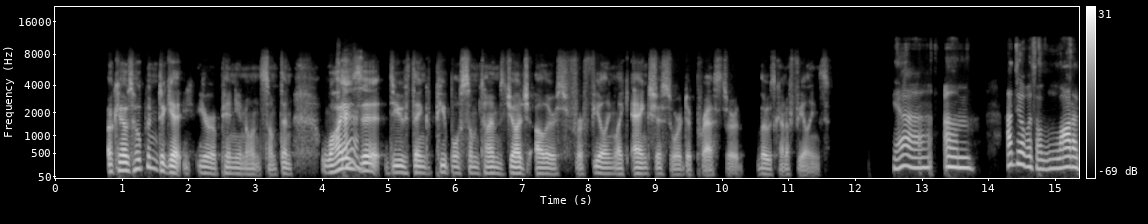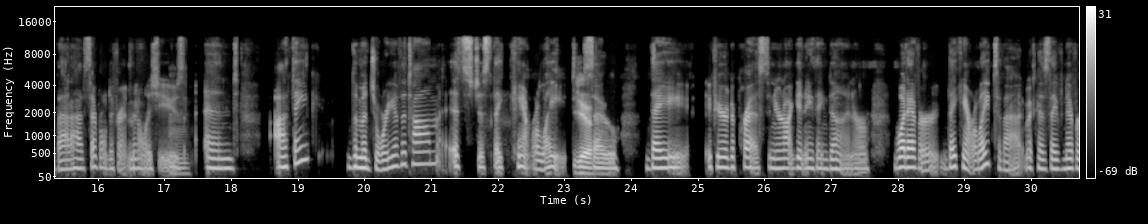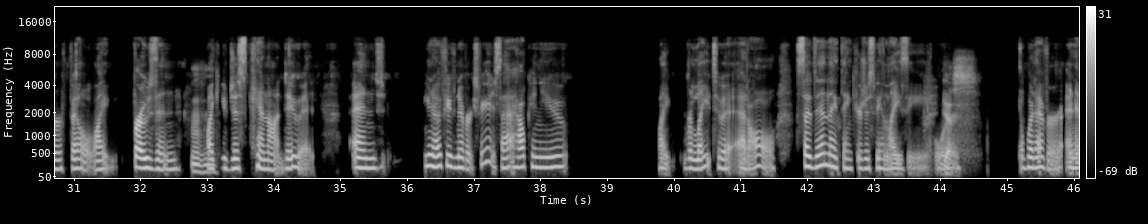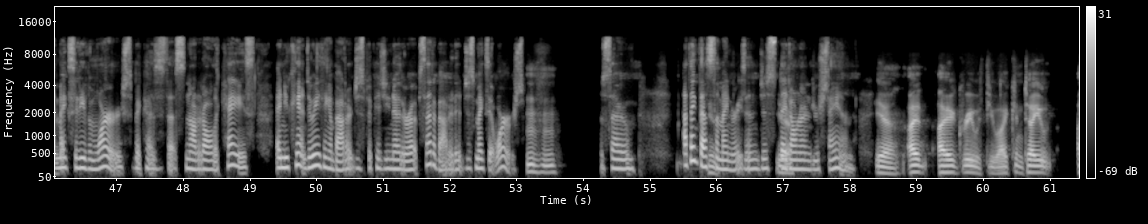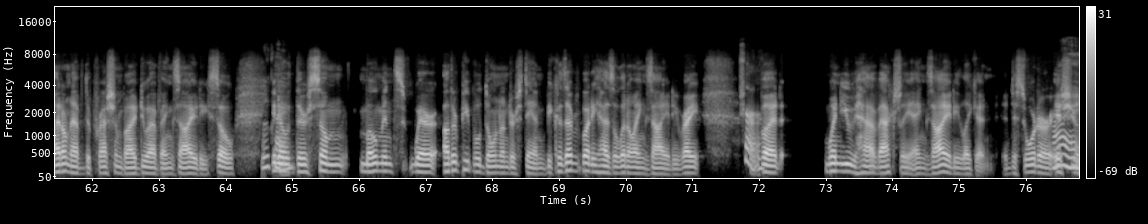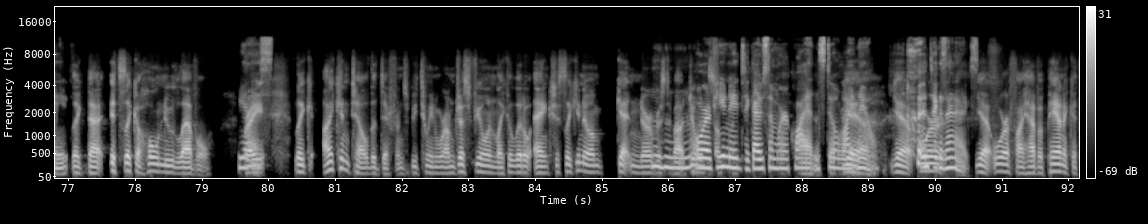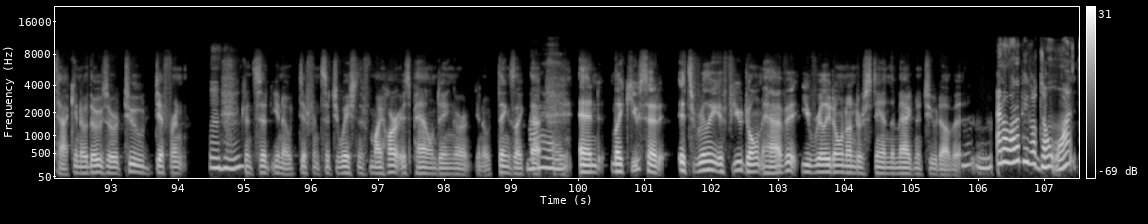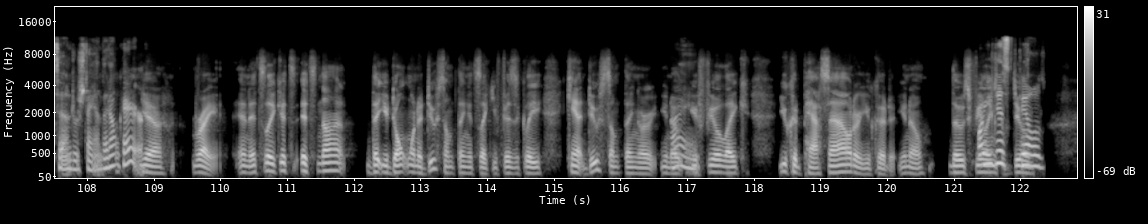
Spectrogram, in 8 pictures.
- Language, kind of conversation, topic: English, unstructured, How can I respond when people judge me for anxiety or depression?
- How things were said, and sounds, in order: tapping; other background noise; chuckle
